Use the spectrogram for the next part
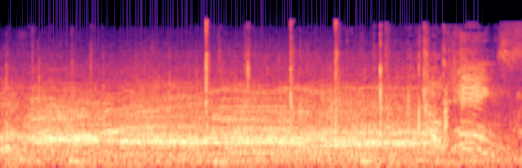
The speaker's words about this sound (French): Donald Trump a tout de même eu droit à une chanson de la foule.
